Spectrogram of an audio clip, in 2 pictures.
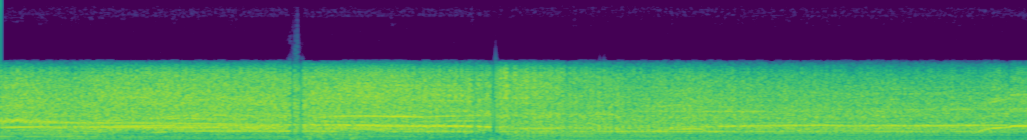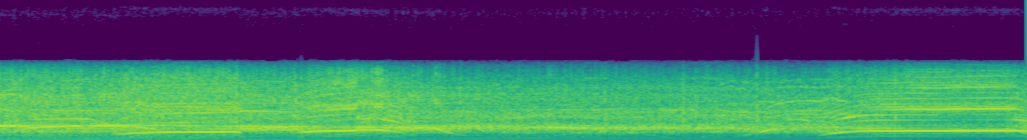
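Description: Rock band's final chord held and ringing out through the arena PA, fading away shortly before the end, while the crowd whoops and yells over it.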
